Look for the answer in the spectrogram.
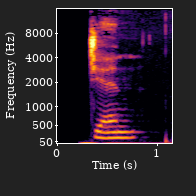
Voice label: "jian1", Chinese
